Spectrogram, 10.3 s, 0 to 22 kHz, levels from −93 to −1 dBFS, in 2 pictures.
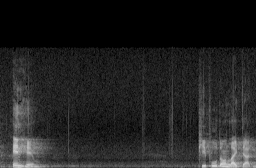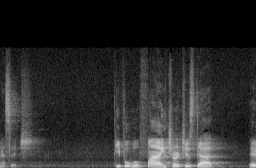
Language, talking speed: English, 75 wpm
